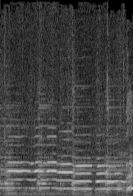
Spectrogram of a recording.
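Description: Traditional jazz band playing, with clarinet, tuba and banjo, holding steady notes between sung lines. A male voice comes in with the next line of the song at the very end.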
